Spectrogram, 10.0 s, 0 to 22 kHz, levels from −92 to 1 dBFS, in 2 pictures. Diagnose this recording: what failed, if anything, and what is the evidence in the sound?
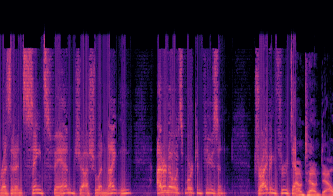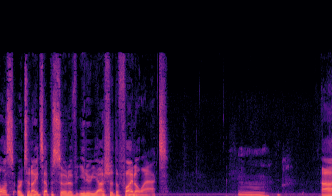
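A sample-format conversion step read planar stereo as interleaved from 0.00 to 4.44 s. Each block holds all its left samples followed by all its right samples, but it was taken as alternating left-right pairs, so every block plays twice at double speed, once per channel. The blocks are short, about 5.33 ms, which fits a 256-sample block. The result is a robotic buzz over the speech at roughly the 188 Hz block rate, with no clear octave jump.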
